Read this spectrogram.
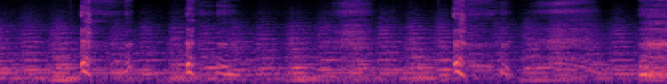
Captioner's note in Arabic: سعال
